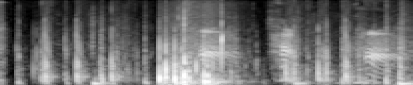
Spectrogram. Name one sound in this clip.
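Wooden blocks break with quick, dull knocks.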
